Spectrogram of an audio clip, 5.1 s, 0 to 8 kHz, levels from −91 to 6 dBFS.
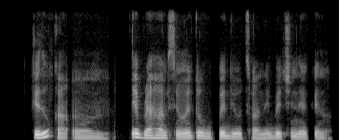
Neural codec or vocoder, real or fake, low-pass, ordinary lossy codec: none; real; 7.2 kHz; none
